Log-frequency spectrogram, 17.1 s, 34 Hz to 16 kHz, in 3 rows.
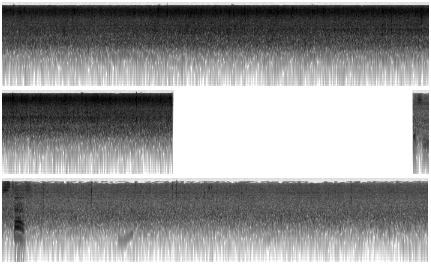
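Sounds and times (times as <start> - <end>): water pouring over a weir: 0.0 - 8.0.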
